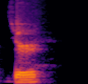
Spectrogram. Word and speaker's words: Zurich: I said that right, Zurich? – Yeah, Zurich.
